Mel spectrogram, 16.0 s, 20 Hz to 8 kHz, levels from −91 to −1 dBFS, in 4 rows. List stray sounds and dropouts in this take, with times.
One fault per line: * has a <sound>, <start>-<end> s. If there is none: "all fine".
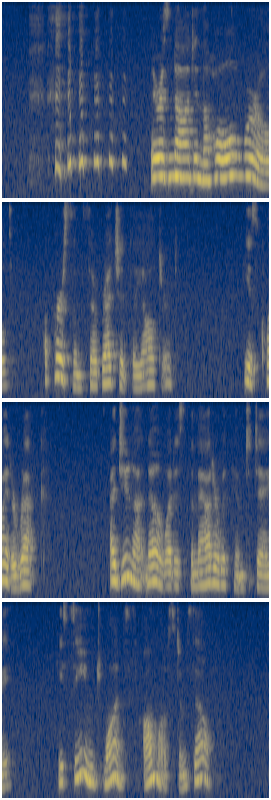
* has a laugh, 0.4-2.0 s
